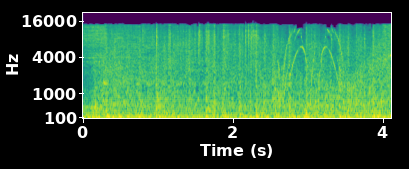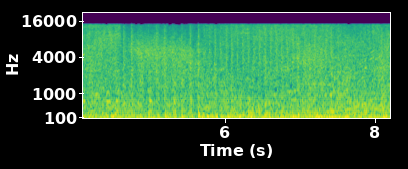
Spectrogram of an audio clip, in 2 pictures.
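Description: Sound design for a TV show's title sequence: a loud, dense rush of noise with rapid crackling throughout, and a pair of swooping tones that rise and fall about three seconds in.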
